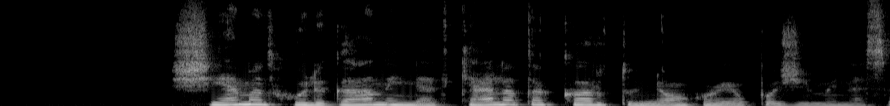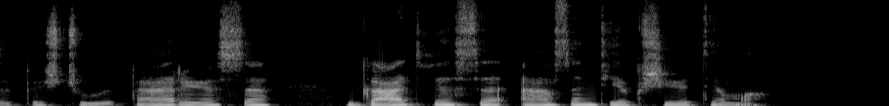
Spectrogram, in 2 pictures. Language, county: Lithuanian, Vilnius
